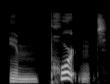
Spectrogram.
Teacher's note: The main stress slams down on that middle syllable.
